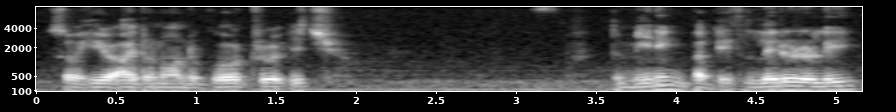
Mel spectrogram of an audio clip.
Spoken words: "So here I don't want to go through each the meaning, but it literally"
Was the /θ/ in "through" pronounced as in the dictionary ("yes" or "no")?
no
